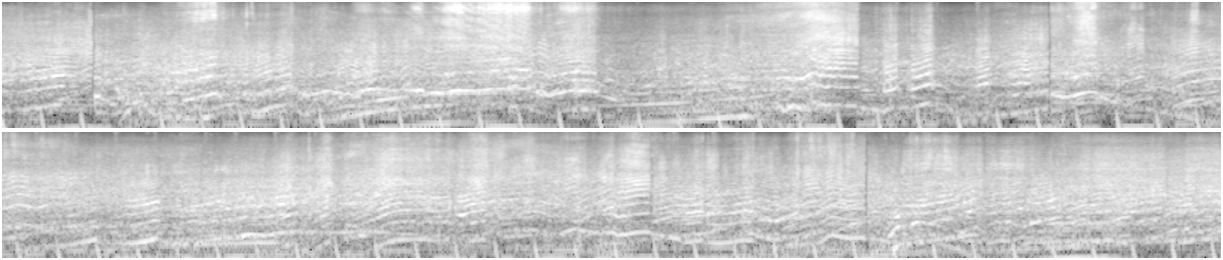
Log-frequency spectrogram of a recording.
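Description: Drift cars at high revs, their engines rising and falling in pitch over and over as the drivers work the throttle through the slides, with tyres squealing. At times more than one engine is heard, as cars drift in tandem.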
